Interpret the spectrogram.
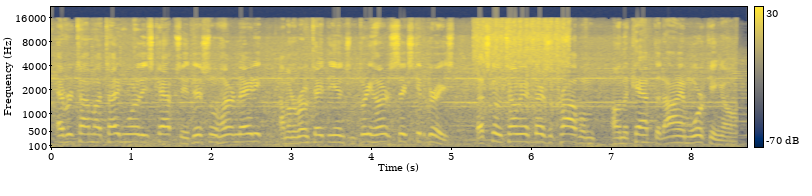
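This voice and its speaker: A man's voice: sits high, quick pace, few pauses, music in the background, poor audio. A middle-aged man with an American accent, a folksy, plain-spoken diesel mechanic explaining a job step by step. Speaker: diesel mechanic presenting a tutorial. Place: large indoor heavy equipment workshop.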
